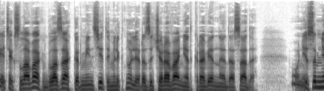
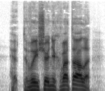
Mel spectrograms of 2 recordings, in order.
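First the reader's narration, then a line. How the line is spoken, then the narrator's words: General snorting. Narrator (Russian): хмыкнул генерал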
